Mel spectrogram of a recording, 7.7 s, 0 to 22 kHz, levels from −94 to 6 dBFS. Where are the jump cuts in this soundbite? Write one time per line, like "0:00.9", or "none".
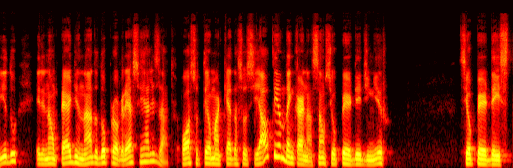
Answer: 0:02.7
